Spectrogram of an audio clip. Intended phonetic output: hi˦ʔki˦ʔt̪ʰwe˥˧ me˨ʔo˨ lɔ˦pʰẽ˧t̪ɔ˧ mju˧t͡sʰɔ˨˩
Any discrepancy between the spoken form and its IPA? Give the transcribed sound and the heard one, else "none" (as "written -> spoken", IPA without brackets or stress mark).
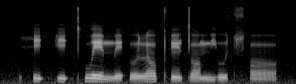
o˨ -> o˧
